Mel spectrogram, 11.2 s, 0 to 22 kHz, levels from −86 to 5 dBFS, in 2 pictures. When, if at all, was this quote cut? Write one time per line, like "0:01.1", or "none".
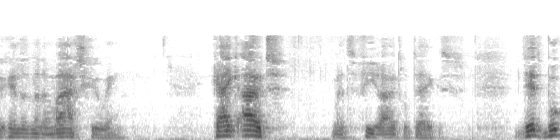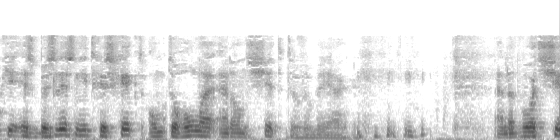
0:07.3
0:07.9
0:08.5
